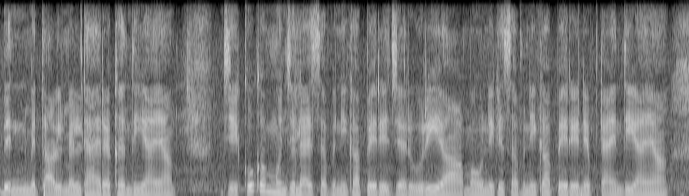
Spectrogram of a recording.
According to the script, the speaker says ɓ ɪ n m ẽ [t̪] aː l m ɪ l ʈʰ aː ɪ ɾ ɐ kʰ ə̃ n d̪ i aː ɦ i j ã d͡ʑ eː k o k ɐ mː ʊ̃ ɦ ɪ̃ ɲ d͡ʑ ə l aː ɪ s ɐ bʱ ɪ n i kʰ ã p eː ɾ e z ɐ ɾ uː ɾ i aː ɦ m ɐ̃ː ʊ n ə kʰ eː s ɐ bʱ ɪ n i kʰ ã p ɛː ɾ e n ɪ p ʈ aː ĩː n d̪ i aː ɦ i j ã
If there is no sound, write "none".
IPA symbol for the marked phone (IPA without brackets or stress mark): t̪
